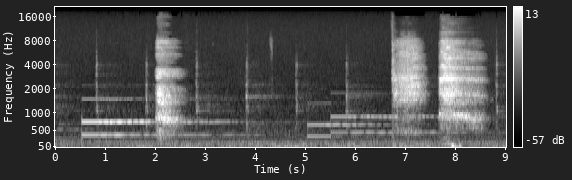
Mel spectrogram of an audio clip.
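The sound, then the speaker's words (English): A clock ticks slowly and steadily, its faint clicks running under a low sustained tone and several loud breathy gasps; no one speaks. “You guys have a clock?”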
